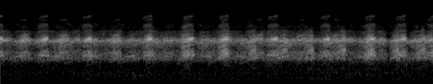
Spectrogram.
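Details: A dense May frog chorus, likely in Korea, of high, rattling croaks that pulse steadily about twice a second.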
